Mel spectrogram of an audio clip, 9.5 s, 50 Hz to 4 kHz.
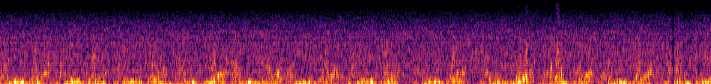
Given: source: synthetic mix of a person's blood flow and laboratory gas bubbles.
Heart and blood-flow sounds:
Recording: Doppler ultrasound of blood flow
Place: precordium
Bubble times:
6.86-7.17 s: bubbles
7.32-7.56 s: bubbles
9.45-9.50 s: bubbles
From the record:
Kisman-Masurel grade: 213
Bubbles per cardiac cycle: several, 3 to 8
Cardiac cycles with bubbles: 1 to 10%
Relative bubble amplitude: loud (0.450 to 0.775)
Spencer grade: 1 (occasional bubble signal discernible with the cardiac motion signal, with majority of cardiac periods free of bubbles)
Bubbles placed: anywhere in the cardiac cycle

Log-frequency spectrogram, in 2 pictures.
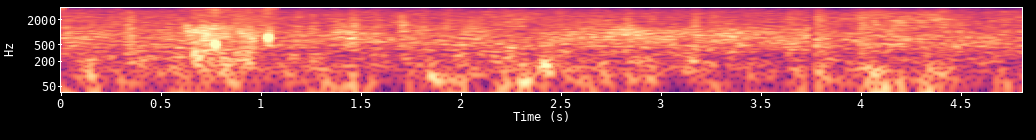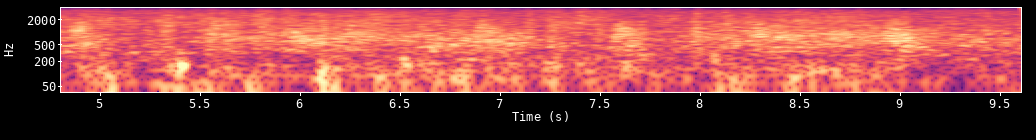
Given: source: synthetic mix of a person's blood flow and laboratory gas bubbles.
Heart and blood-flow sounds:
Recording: Doppler ultrasound of blood flow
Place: subclavian vein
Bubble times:
0.61-1.07 s: bubbles
From the record:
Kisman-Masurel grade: 213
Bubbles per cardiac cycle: several, 3 to 8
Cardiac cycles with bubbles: 1 to 10%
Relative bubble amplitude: loud (0.450 to 0.775)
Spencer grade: 1 (occasional bubble signal discernible with the cardiac motion signal, with majority of cardiac periods free of bubbles)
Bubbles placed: anywhere in the cardiac cycle

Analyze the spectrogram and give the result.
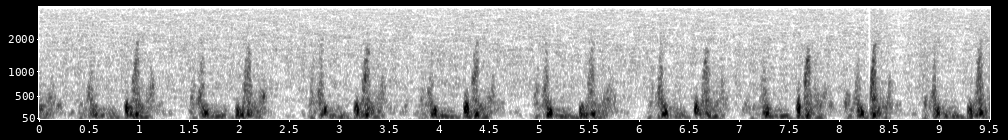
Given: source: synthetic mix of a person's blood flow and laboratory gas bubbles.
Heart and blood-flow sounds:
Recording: Doppler ultrasound of blood flow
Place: precordium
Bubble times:
no bubbles
From the record:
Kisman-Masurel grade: 000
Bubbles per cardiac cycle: 0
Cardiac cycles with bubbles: 0%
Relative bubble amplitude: no bubbles discernible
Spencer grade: 0 (complete lack of bubble signals)

